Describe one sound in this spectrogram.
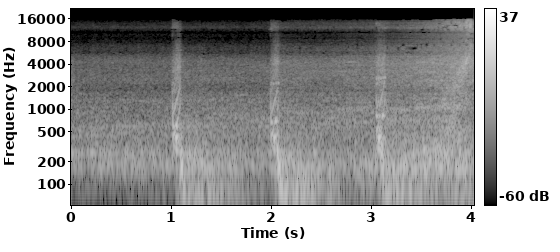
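A game countdown beeps.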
